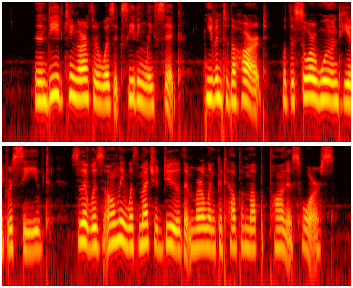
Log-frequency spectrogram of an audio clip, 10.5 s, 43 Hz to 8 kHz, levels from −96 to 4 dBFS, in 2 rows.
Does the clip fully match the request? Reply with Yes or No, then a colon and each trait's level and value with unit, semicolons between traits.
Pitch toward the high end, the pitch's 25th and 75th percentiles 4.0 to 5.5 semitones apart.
No: high, 195 Hz; average, 3.2 semitones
